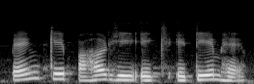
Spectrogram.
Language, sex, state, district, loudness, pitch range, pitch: Hindi, female, Assam, Kamrup Metropolitan, -12 LUFS, 185-225 Hz, 205 Hz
